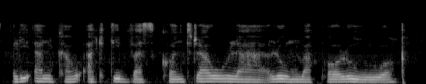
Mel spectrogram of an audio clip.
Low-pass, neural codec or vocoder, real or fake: 7.2 kHz; codec, 16 kHz, 4.8 kbps, FACodec; fake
